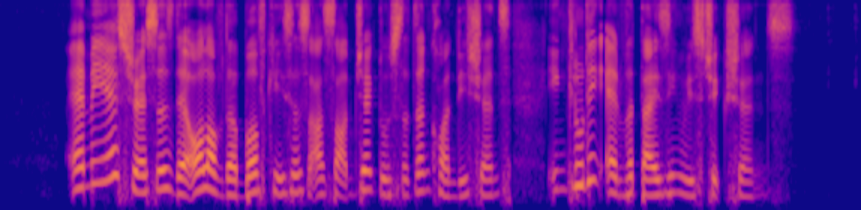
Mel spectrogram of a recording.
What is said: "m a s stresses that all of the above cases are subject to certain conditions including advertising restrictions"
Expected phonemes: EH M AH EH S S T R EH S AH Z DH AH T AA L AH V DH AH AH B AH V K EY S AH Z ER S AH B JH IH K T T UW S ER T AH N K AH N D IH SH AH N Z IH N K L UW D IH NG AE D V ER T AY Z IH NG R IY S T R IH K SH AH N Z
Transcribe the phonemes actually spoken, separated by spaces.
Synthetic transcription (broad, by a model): EH M AH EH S S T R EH S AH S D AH T AA L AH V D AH AH B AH F K EY S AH S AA S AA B JH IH K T T UW S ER T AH N K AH N D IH SH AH N S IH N K L UW D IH NG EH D V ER T AY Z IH NG R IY S T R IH K SH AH N S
